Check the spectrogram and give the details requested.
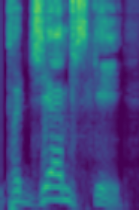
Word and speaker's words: Podziemski: Let's pronounce the man's name correctly. It's Brandon Podziemski, and he joins us next on Willie and Dibby.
